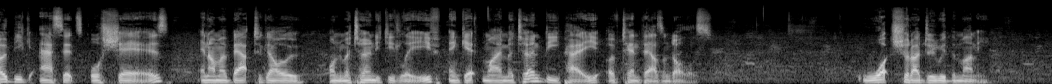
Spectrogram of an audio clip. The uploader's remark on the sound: Live at FinCon22. This episode was recorded live in the expo area at FinCon22, Orlando Florida.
